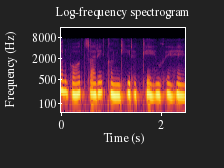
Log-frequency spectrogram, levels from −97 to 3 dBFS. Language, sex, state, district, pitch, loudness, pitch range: Hindi, female, Jharkhand, Deoghar, 195 Hz, -12 LUFS, 185-200 Hz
